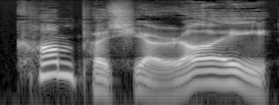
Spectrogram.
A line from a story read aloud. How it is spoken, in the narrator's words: says Alf, laughing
